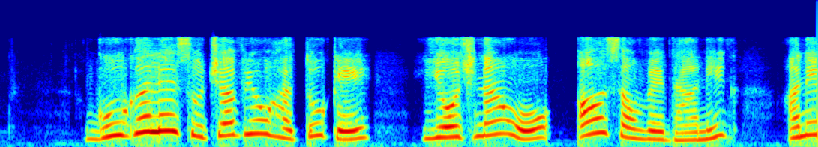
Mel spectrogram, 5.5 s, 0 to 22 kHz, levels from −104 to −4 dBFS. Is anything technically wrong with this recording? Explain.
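Yes. From start to finish the speech sounds grainy and hoarse. This is Speex codec damage, and it is plainly audible. Speex rebuilds speech from a vocal-tract model driven by a coded excitation signal. At this setting the sound points to a stream of roughly 16.8 kbps, which leaves too few bits to represent the excitation accurately, so noise and hoarseness are baked into every syllable.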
